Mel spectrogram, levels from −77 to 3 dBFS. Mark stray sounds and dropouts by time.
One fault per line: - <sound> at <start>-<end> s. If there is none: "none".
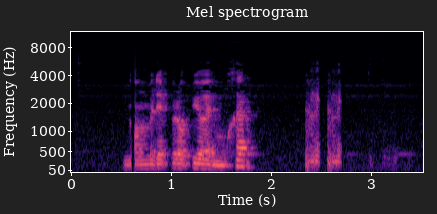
- dropout at 0.6-0.6 s
- laugh at 2.3-2.7 s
